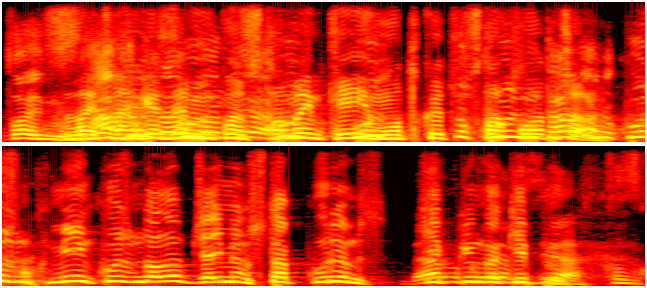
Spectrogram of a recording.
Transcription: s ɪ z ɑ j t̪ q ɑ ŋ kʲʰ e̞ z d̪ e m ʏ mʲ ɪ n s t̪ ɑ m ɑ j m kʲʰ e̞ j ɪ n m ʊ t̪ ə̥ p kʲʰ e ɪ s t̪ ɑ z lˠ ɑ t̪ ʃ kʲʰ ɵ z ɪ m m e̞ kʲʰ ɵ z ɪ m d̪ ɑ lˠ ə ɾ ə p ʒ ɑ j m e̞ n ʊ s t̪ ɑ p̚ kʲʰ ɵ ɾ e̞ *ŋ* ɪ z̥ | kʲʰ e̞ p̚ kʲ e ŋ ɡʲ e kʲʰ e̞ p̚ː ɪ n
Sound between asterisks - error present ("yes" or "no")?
yes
